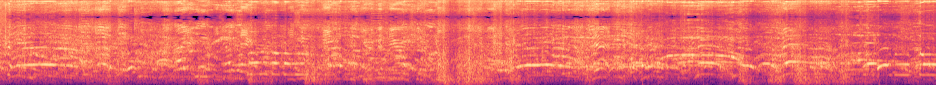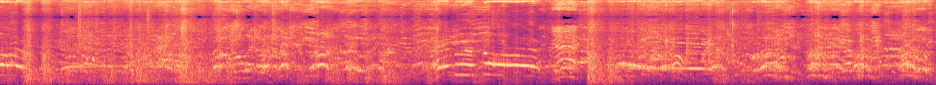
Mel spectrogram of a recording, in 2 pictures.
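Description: A crowd of spectators cheers and shouts throughout in an echoing hall.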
